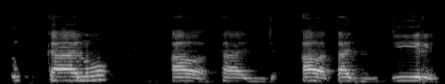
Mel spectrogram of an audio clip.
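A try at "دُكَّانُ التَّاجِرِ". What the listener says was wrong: Bukan al ya, at-tajiri. Jadi bacanya langsung di ini ya, langsung disambung. Dukanut tajiri.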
